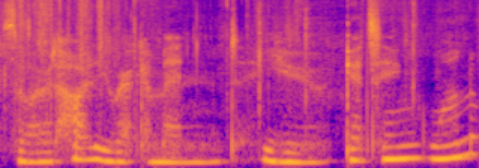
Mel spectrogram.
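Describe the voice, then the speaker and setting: A woman playing a calm, attentive vampire dentist in an ASMR roleplay, speaking in a soft breathy whisper with gentle explanations. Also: medium pitch, noisy background, close to an everyday voice. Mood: calm, informative. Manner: slow, gentle, explanatory with pauses. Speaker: ASMR performer.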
